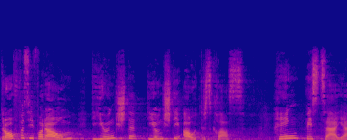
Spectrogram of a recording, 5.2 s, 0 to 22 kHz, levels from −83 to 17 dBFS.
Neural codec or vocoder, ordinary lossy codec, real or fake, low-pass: none; AAC, 48 kbps; real; 14.4 kHz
